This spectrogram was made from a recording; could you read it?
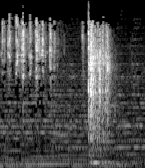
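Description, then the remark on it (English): Dice clatter on a hard table: a quick run of light rattling clicks, then a louder knock as they land and settle, with no talking. “So, you roll those.”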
